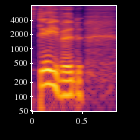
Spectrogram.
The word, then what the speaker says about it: D4VD: The the musical artist D4 VD, otherwise pronounced as David.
